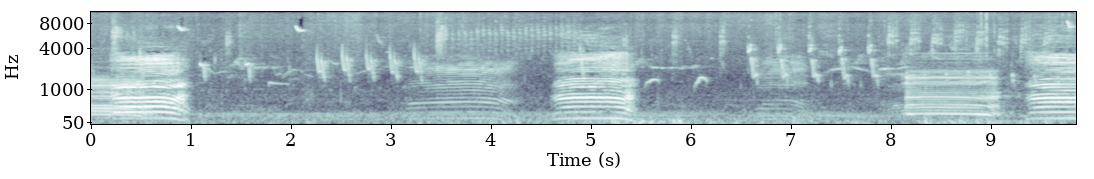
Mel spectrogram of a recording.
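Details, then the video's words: Cattle wandering a wet rice paddy, calling in search of its mother: short, loud moos about a second long, spaced irregularly, with birds chirping and twittering in the gaps and a low steady hum. "Suara Sapi Sedang Mencari Induknya"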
